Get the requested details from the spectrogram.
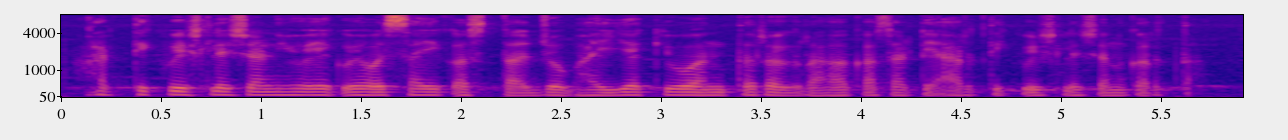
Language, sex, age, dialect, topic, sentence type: Marathi, male, 18-24, Southern Konkan, banking, statement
